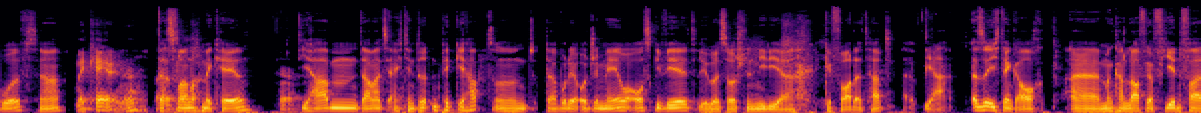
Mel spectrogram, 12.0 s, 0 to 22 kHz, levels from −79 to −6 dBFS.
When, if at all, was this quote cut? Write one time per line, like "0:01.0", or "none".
0:07.0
